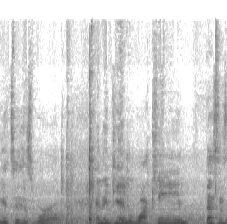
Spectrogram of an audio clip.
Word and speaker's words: Joaquin: And again, Joaquin, that's his name, right? Is that how you pronounce it? Yeah. Mm-hmm. Joaquin.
